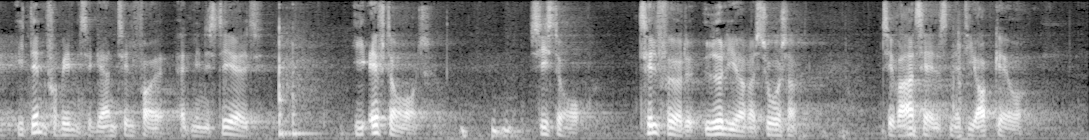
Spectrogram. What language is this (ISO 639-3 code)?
dan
